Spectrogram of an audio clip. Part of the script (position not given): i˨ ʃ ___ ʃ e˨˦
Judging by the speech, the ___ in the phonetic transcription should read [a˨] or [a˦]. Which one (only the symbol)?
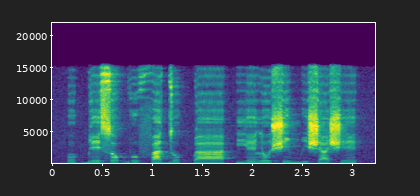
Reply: a˨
